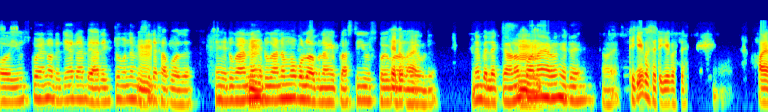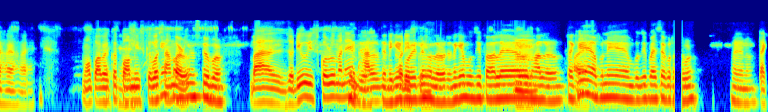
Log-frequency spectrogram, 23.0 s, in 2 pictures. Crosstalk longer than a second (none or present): present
